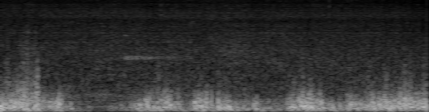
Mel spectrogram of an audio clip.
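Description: Wind buffeting the microphone: a low, gusty rumble that swells and dips several times.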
